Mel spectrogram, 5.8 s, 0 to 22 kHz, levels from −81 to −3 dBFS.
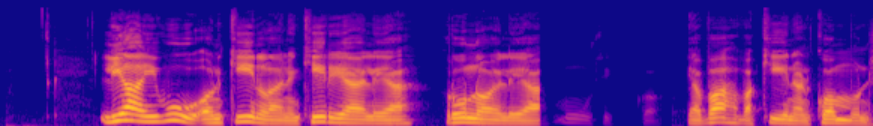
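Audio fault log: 3.59–4.48 s, one channel inverted: the speech drops by about 31 dB for just under 0.9 s and returns to normal level afterwards. What remains is a faint residue. The likely cause is reversed polarity on one stereo channel, so the content common to left and right cancels when the two are summed to mono, leaving only their small differences.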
